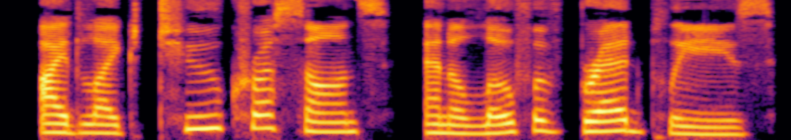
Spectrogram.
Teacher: In connected speech, loaf of sounds like loafa.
